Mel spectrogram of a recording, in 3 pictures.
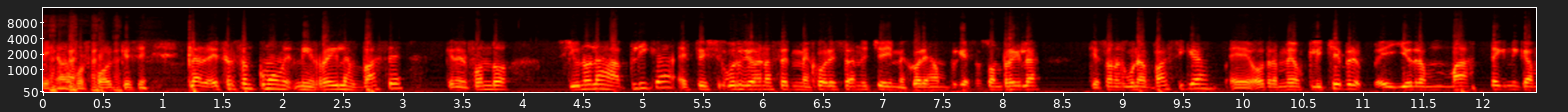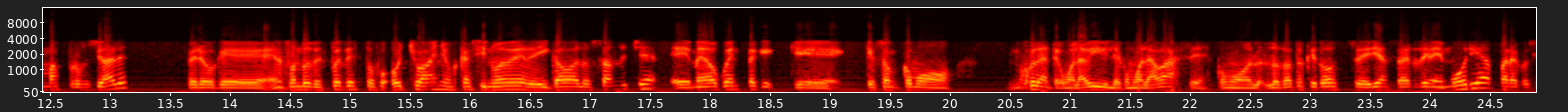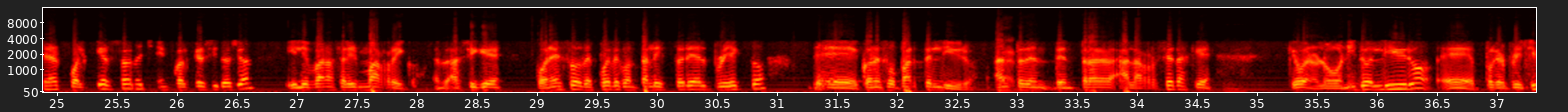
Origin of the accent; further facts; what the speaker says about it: Chile; Obviamente viene de cerca porque soy chileno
